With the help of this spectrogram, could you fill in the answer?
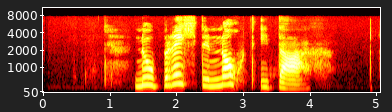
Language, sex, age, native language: Icelandic, female, 10, Icelandic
